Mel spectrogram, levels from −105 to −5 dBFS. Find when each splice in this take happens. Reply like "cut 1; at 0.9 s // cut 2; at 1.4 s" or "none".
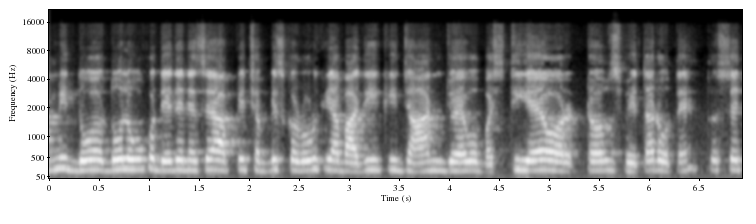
none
